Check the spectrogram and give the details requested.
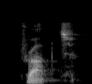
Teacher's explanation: I believe with drop, we're going to use a T sound. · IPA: /t/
